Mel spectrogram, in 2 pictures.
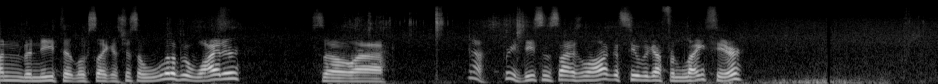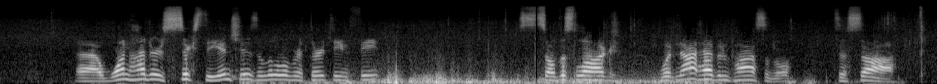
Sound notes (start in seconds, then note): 13.4 wind susurrates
